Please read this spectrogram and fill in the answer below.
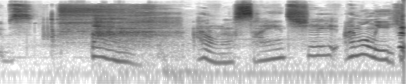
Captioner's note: sigh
